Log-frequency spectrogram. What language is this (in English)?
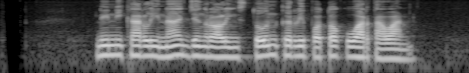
Sundanese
